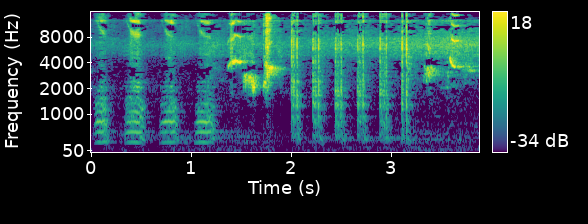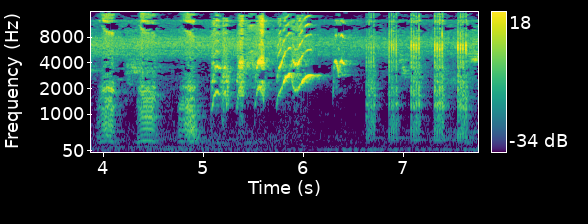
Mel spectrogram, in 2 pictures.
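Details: Lively Javan myna singing as training material for young birds: rapid repeated nasal chattering notes with a few squealing whistled slurs mixed in throughout.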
